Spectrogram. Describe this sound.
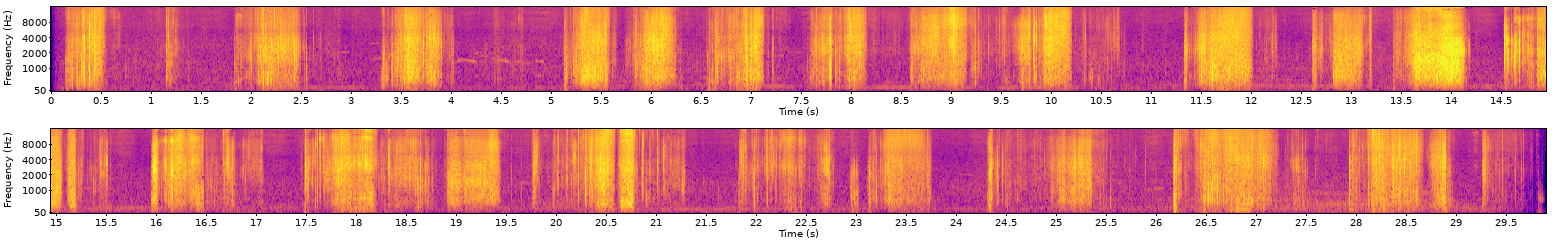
Male footsteps in trainers scraping against gravel
release, gravel, stone, foostep, scrape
